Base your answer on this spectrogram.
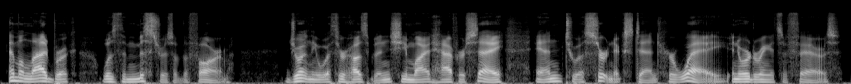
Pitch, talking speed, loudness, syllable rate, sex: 115 Hz, 195 wpm, -19 LUFS, 5.3 syllables/s, male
